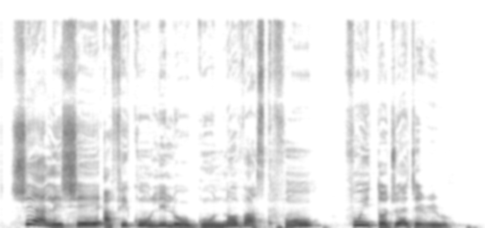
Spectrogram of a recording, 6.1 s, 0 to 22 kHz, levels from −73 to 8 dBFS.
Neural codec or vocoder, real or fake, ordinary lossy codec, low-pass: none; real; none; none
